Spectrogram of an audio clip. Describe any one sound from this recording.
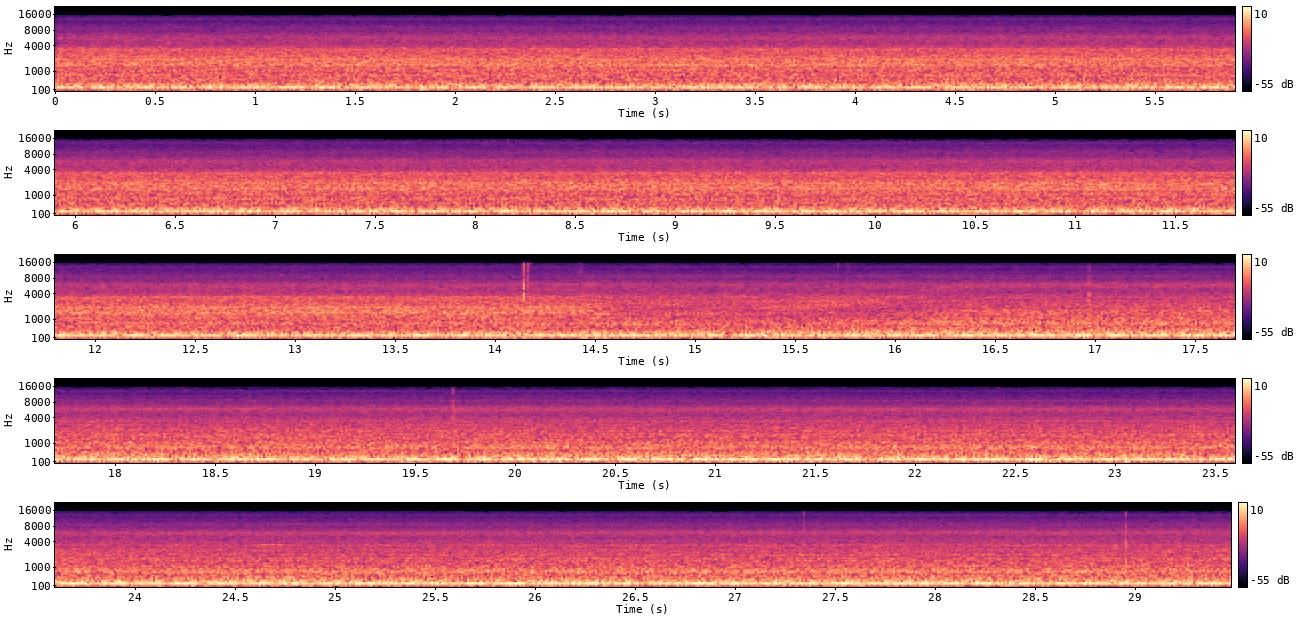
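A vehicle engine hums steadily, heard from inside.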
